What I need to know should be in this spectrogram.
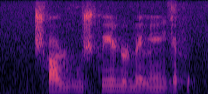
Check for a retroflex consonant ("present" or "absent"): present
